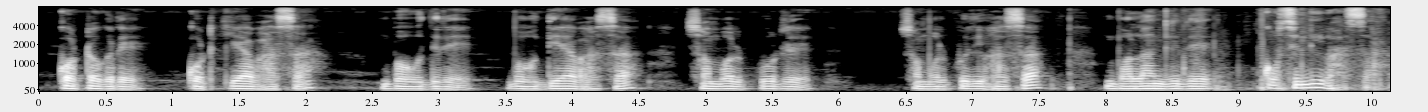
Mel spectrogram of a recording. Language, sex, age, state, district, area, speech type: Odia, male, 60+, Odisha, Boudh, rural, spontaneous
